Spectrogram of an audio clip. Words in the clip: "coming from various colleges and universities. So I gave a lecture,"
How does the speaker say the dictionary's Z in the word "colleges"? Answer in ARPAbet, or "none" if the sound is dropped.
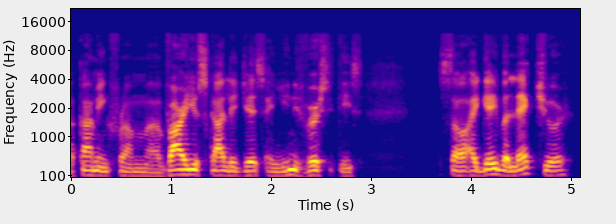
S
